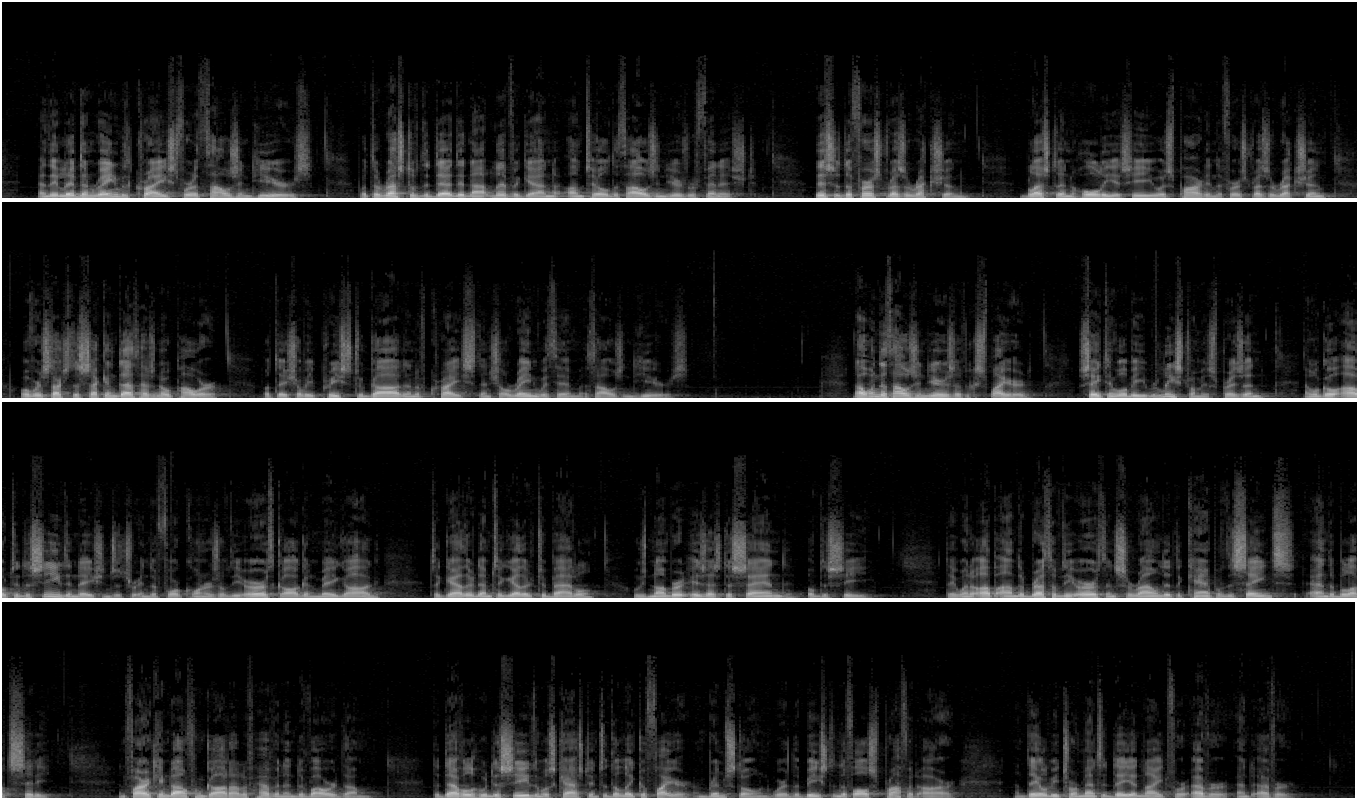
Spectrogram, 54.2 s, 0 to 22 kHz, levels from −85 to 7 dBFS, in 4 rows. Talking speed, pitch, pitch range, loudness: 205 wpm, 125 Hz, 110-140 Hz, -26 LUFS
